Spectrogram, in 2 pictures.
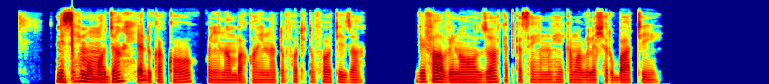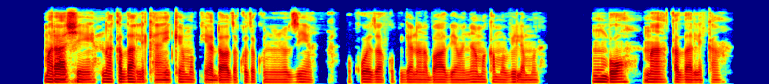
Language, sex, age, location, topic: Swahili, male, 25-35, Nairobi, finance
